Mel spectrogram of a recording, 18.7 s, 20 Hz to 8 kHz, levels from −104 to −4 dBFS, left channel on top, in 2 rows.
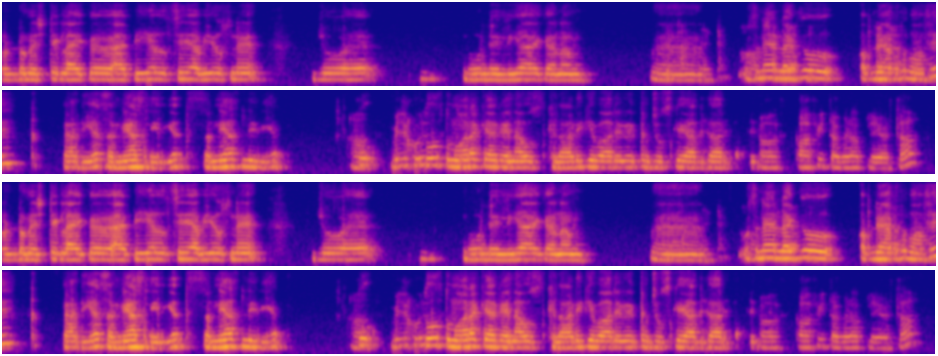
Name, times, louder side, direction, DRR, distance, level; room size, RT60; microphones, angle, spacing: voice 1, 0.0-2.6 3.2-3.7 4.2-4.3 4.6-5.9 6.5-7.0 7.4-8.3 8.6-9.5 10.0-12.2 12.9-13.1 13.6-16.6, right 3 dB, 35° right, 0.5 m, -30 dB
voice 2, 6.6-7.1 7.4-8.1 8.7-9.4 10.1-10.3 12.8-13.6 13.9-14.0 16.9-18.5, left 3 dB, 35° left, 0.7 m, -41 dB
3.9 x 2.0 x 2.3 m
head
